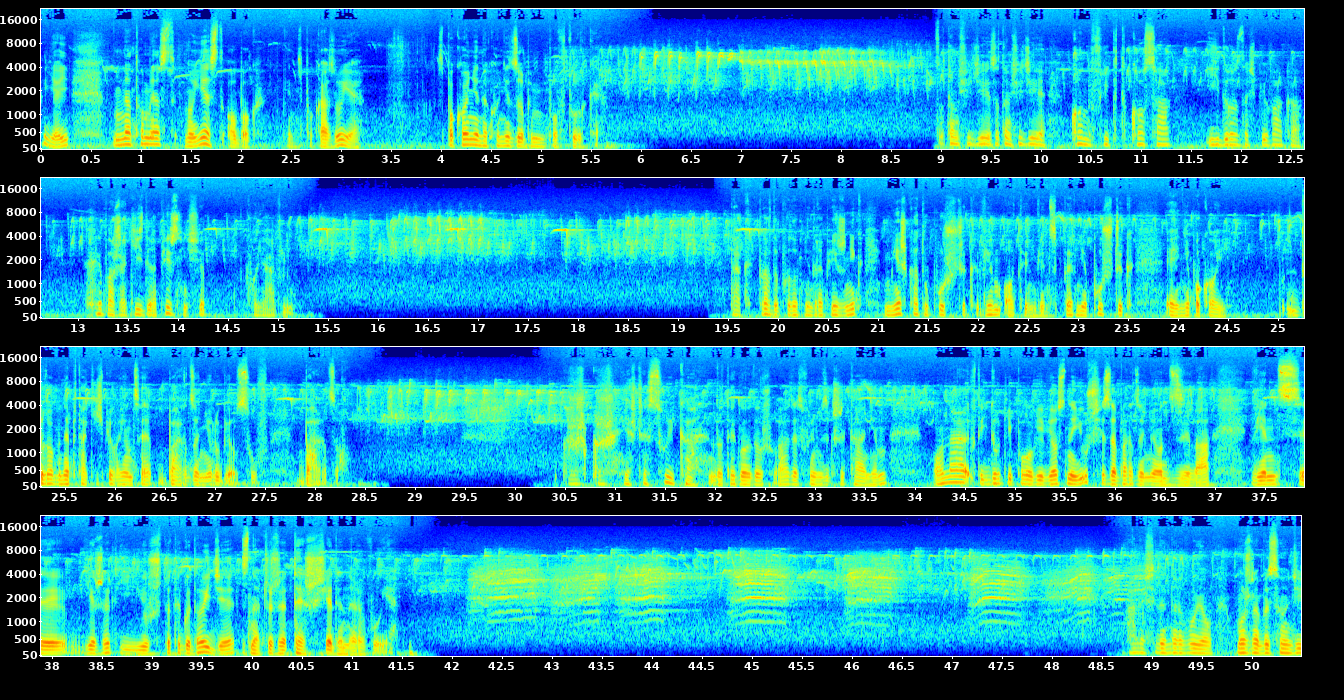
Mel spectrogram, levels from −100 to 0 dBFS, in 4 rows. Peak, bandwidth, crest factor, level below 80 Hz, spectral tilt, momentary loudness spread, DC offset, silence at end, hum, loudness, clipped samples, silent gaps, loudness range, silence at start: -8 dBFS; over 20 kHz; 22 dB; -58 dBFS; -3.5 dB/octave; 11 LU; under 0.1%; 0 s; none; -30 LUFS; under 0.1%; none; 7 LU; 0 s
